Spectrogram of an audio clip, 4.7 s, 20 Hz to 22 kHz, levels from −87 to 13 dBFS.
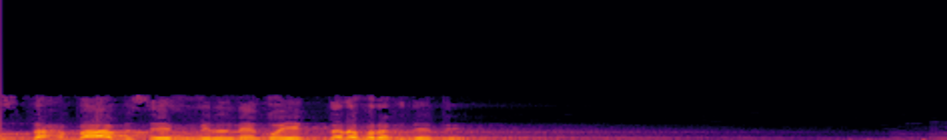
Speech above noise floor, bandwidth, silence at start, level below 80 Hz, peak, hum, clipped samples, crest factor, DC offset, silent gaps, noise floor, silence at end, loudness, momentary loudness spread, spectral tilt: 42 dB; 7.2 kHz; 0 s; -74 dBFS; 0 dBFS; 50 Hz at -60 dBFS; under 0.1%; 18 dB; under 0.1%; none; -58 dBFS; 2.1 s; -16 LUFS; 11 LU; -5.5 dB/octave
